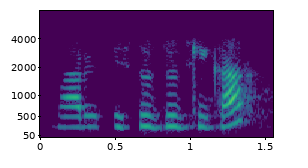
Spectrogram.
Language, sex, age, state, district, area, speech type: Marathi, female, 18-30, Maharashtra, Hingoli, urban, conversation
